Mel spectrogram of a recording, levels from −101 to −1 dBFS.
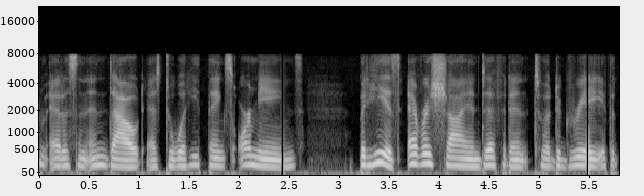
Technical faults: packet loss on an ADPCM call

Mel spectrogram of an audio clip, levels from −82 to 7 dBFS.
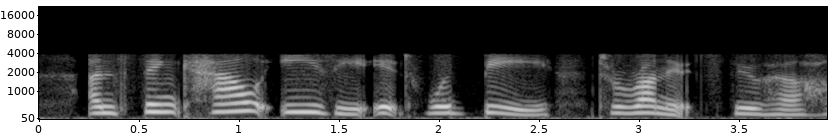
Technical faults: none

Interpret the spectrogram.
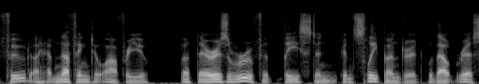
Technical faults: corrupt frame concealed

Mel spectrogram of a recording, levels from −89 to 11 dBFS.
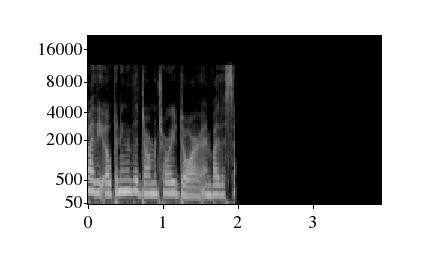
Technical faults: audio dropout to silence

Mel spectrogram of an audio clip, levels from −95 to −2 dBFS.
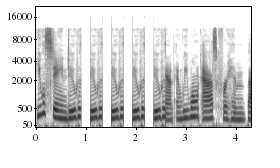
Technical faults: stutter with silent gaps

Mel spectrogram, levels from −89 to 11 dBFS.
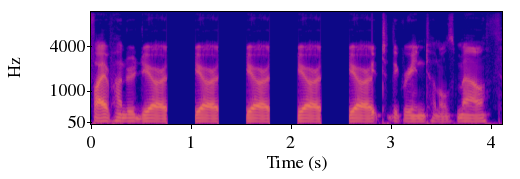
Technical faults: stutter with silent gaps

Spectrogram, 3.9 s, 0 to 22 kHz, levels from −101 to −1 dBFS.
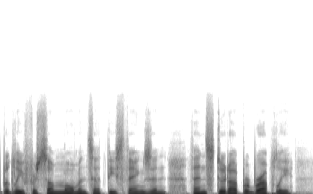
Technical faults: none

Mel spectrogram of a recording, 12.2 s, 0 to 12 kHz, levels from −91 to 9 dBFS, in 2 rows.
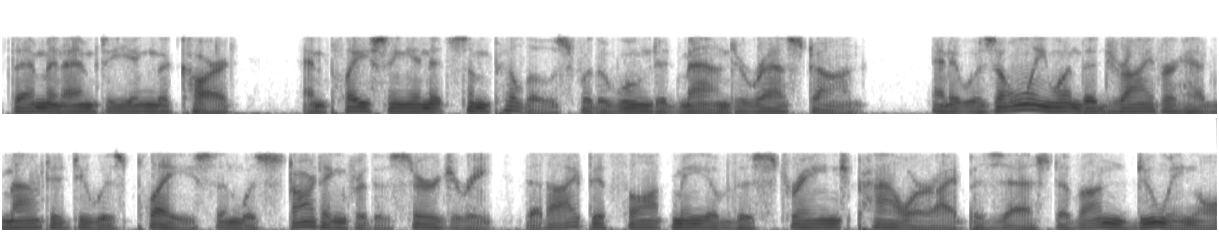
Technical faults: none

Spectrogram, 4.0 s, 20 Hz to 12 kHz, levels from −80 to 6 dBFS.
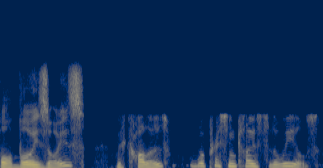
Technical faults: handover gap; fallback to narrowband

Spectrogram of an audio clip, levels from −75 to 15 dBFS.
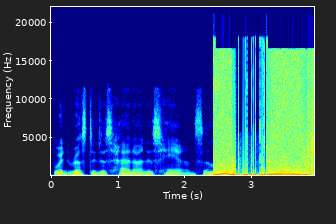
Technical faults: wrong sample width

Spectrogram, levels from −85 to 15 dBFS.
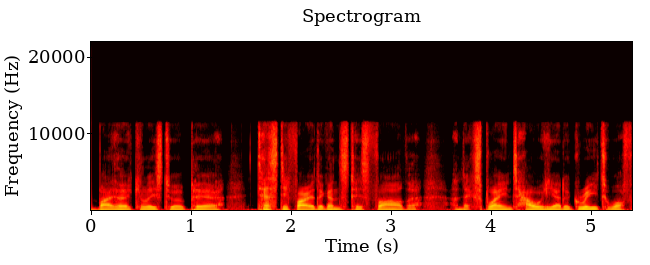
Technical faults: none

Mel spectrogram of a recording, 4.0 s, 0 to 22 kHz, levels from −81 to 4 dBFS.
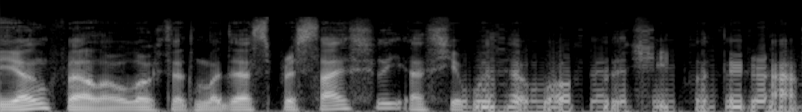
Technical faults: robotic sound from repeated short buffers

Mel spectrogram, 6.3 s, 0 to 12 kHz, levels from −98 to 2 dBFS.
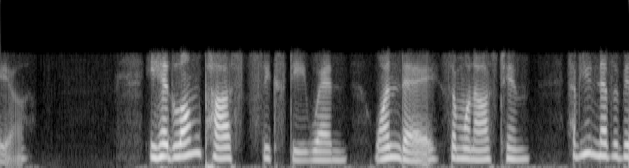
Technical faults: packet loss with last packet repeated

